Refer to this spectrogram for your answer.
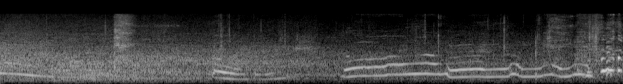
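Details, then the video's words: Two fairly large male cats outdoors at night near a car, yowling aggressively before fighting; long wavering cries that rise and fall in pitch, sliding up and down in stepped wails, with faint background hiss. "Cats Making Funny Noises!!!"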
